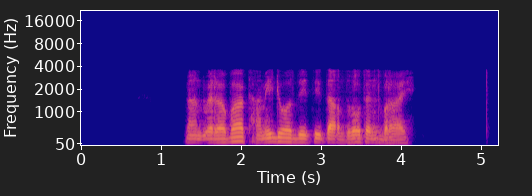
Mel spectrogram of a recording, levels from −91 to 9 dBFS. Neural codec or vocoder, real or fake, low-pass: codec, 16 kHz, 0.5 kbps, X-Codec, WavLM features, trained on Multilingual LibriSpeech; fake; 3.6 kHz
